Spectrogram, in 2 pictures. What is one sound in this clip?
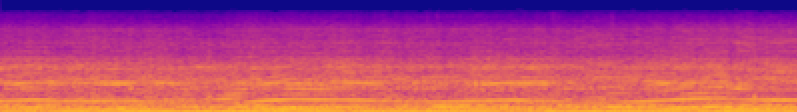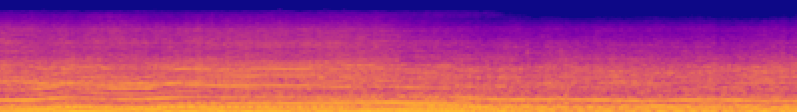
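A snowmobile engine roars up close, its pitch rising and falling as it rides.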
